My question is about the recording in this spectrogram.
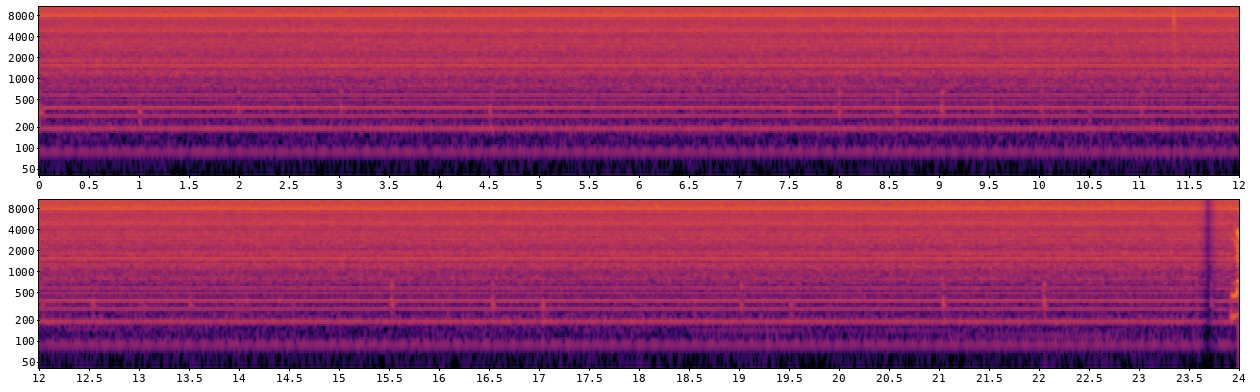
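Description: Steady electrical mains hum, a constant buzz of several stacked tones at an unchanging level, briefly cutting out just before the end.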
